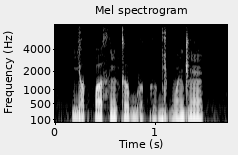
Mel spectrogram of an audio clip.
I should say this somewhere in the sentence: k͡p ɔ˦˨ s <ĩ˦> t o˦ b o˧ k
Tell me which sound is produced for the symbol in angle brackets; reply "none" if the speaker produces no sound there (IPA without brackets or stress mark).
ĩ˧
